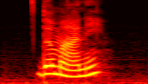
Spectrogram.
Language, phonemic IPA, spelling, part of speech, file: Italian, /do.ˈma.ni/, domani, adverb / noun, It-domani.ogg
